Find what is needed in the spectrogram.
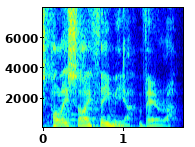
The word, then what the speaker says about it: polycythemia vera: And how do you pronounce it? – It's polycythemia vera.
